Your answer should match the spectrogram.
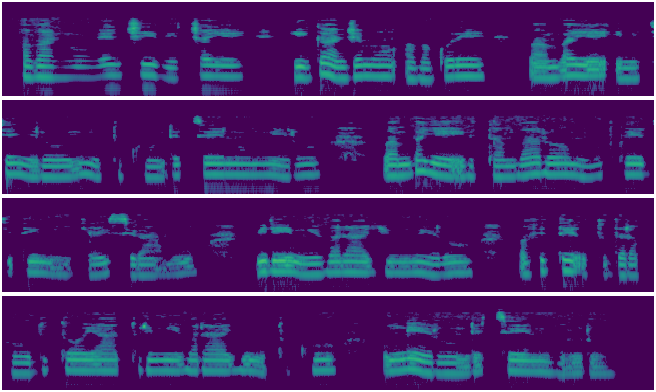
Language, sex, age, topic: Kinyarwanda, female, 18-24, government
